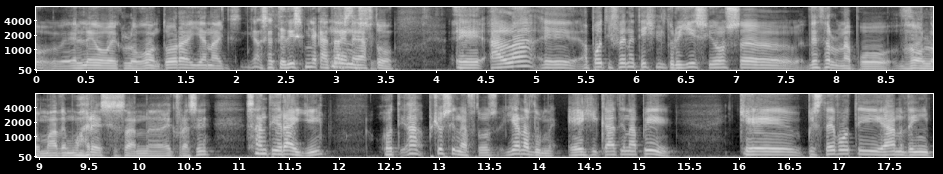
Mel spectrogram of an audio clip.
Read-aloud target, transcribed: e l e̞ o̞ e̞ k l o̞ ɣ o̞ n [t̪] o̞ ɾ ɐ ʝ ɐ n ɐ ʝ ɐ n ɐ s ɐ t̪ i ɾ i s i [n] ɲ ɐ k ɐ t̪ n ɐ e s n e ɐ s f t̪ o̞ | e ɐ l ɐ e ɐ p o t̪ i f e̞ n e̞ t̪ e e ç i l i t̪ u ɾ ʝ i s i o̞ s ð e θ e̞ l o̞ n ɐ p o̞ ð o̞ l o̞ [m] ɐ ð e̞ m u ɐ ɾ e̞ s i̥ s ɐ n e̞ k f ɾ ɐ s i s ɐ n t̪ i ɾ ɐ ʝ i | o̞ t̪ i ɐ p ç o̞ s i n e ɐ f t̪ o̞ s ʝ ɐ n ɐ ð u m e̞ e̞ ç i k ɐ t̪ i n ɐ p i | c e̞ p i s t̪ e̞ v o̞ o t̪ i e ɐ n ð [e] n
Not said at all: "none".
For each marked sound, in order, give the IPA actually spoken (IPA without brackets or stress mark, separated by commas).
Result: t̪, m, m, e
